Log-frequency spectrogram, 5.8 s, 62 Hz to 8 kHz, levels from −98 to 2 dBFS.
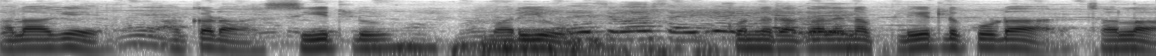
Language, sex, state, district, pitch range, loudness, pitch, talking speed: Telugu, male, Andhra Pradesh, Sri Satya Sai, 125-140 Hz, -16 LUFS, 130 Hz, 95 wpm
